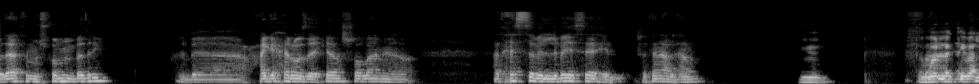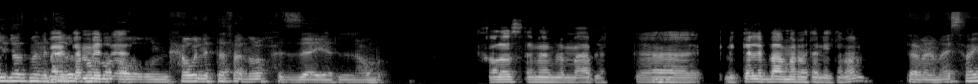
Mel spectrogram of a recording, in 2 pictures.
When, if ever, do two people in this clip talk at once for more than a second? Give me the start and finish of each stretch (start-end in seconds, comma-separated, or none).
9.1-11.1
